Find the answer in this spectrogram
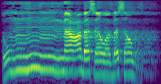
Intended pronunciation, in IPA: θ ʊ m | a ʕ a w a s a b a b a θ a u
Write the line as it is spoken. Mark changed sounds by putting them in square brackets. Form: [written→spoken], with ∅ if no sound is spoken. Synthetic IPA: θ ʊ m | a ʕ a [w→b] a s a [b→w] a b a [θ→s] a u

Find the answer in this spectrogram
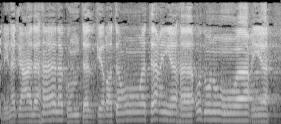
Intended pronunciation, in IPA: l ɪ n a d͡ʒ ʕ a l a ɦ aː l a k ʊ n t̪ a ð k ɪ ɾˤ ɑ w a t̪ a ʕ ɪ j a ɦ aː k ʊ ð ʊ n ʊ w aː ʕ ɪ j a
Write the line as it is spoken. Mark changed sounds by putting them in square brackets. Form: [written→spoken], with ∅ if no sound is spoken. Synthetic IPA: l ɪ n a d͡ʒ ʕ a l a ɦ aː l a k ʊ [n→m] t̪ a ð k ɪ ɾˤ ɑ w a t̪ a ʕ ɪ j a ɦ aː [k→ʔ] ʊ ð ʊ n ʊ w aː ʕ ɪ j a

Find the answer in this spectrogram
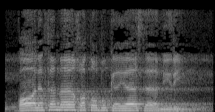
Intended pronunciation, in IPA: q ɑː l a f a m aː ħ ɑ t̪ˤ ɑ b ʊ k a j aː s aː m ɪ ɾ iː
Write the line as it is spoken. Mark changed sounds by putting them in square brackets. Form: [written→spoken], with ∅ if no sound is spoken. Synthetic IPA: q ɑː l a f a m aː [ħ→x] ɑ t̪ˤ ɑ b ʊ k a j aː s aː m ɪ ɾ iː

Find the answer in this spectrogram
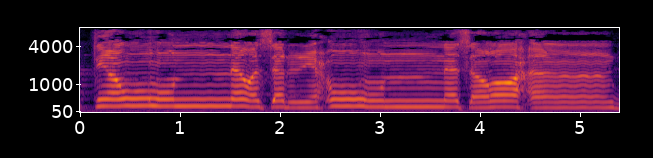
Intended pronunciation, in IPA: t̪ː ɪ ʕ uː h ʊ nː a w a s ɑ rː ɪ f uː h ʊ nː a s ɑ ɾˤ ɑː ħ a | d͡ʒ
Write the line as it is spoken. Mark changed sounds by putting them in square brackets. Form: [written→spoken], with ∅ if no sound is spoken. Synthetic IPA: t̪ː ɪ ʕ uː h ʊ nː a w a s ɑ rː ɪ [f→ħ] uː h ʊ nː a s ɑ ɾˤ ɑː ħ a | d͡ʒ

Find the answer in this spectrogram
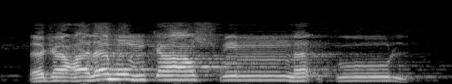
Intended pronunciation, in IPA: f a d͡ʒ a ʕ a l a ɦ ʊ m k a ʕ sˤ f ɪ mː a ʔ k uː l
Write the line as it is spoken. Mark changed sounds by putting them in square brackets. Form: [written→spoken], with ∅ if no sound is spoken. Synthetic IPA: f a d͡ʒ a ʕ a l a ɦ ʊ m k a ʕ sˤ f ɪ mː a ʔ k uː l

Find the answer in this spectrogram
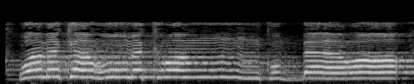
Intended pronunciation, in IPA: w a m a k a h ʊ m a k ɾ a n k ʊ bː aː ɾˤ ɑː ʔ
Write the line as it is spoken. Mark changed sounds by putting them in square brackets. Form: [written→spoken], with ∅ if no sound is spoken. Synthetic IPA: w a m a k a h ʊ m a k ɾ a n k ʊ bː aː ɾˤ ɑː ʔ

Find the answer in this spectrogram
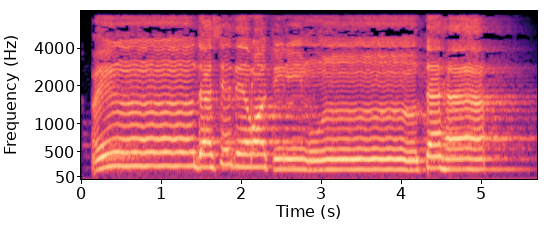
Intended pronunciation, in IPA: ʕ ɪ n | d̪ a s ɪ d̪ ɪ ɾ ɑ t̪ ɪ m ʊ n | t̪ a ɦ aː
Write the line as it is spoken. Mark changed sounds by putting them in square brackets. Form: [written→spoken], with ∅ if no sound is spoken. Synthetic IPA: ʕ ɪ n | d̪ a s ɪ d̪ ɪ ɾ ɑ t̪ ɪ m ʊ n | t̪ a ɦ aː

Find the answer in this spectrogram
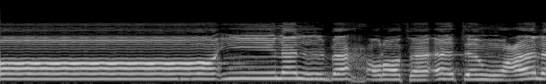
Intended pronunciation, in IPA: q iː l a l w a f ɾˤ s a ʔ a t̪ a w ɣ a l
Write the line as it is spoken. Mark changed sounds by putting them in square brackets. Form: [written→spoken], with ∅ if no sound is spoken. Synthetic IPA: [q→ʔ] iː l a l [w→b] a [f→ħ] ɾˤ [s→f] a ʔ a t̪ a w [ɣ→ʕ] a l

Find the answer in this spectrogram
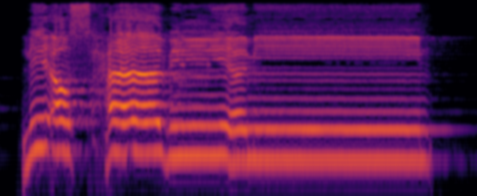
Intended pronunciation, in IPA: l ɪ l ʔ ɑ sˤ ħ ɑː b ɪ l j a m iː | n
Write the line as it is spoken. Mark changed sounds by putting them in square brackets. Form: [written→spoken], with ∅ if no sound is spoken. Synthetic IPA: l ɪ [l→∅] ʔ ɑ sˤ ħ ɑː b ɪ l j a m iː | n

